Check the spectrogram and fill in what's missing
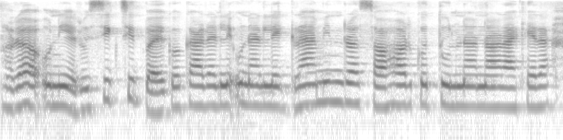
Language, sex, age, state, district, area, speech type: Nepali, female, 45-60, West Bengal, Darjeeling, rural, spontaneous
